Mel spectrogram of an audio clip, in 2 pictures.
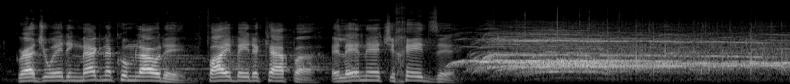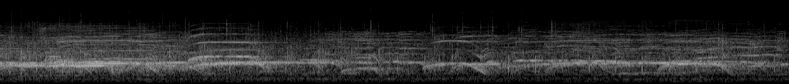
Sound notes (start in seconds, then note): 5.5 audience cheering; 5.5 audience clapping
